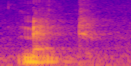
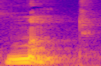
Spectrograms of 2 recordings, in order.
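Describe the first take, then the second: First: The vowel is a clear eh sound. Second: The vowel is a reduced uh sound. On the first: It is the American pronunciation. "American English, you hear meant" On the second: It is the British pronunciation. "in British English is pronounced as munt"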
